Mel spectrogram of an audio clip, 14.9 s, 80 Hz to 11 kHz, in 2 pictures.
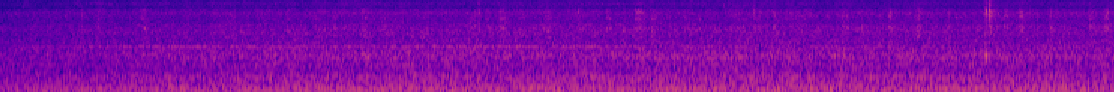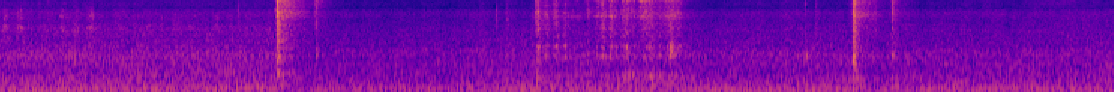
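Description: Ahuja 4040-S cassette deck's tape transport whirring steadily as it winds the cassette, with sharp clicks of its piano-key transport buttons: one about nine seconds in, a short cluster around eleven to twelve seconds, and another about thirteen seconds in.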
